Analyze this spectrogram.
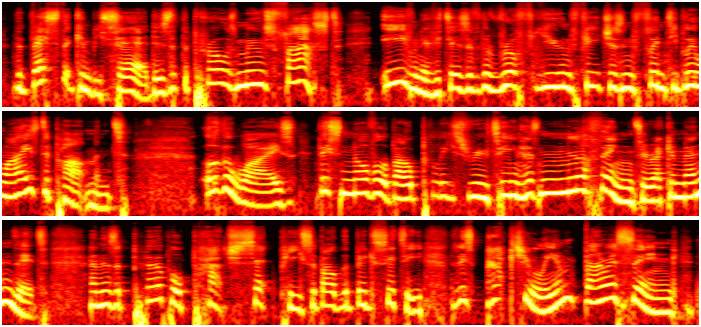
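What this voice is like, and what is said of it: Put-on accent reading a quote. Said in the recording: “It's definitely written in that tone of voice ... that was a very interesting accent you gave him”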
